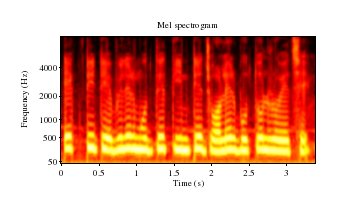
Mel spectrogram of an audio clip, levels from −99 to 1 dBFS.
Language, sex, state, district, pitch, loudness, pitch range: Bengali, female, West Bengal, Cooch Behar, 245 Hz, -11 LUFS, 230-260 Hz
